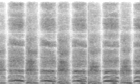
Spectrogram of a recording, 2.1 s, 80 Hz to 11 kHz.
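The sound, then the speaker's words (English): A person deliberately takes rapid, rhythmic gasping breaths while sitting having coffee, producing a quick, evenly spaced run of loud, harsh intakes with brief gaps between them. “I got to get my 20,000 breaths in, and I'm really busy later, so I'm just going to get it all in now.”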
